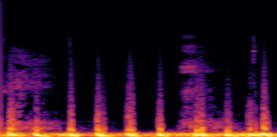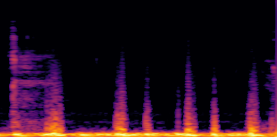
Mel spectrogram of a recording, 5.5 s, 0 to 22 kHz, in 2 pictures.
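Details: Female heartbeat, described as anxious and irregular, recorded while she reads ghost stories: low, fast thumps at about 90 a minute with uneven spacing over a steady low hum; irregular heartbeat.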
